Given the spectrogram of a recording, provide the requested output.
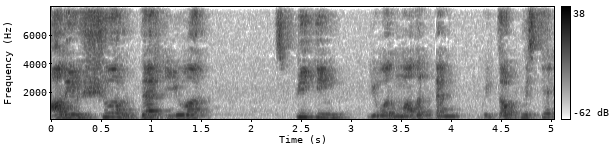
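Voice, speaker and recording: A man with a Keralan accent speaks at a fairly slow pace. His pitch is high. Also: ordinary pitch variation. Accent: Indian (Malayali) English. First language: Malayalam. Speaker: YouTuber. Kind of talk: monologue to camera.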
